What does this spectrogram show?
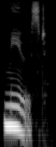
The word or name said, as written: mused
